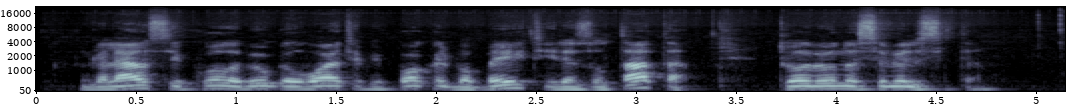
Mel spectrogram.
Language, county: Lithuanian, Alytus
